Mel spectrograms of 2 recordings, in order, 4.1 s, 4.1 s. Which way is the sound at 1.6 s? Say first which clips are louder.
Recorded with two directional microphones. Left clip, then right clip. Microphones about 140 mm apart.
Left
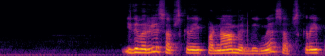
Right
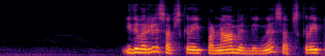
Right 3 dB; 20° right (ahead or behind).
